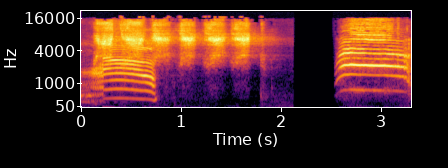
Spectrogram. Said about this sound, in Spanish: ¡Ah! Aquí viene un gato. Gato. Gatito.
